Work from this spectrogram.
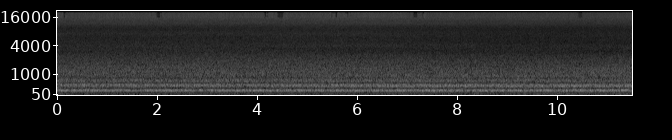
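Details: Swarm of honey bees pouring out of their hive and taking to the air, a thick continuous hum with a low drone and a bright hiss layered over it, holding steady with no pauses.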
